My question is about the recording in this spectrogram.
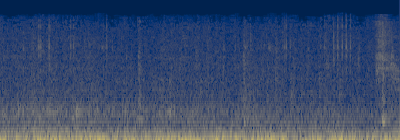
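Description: Van driving, heard from inside the cabin: a steady low rumble of engine and road noise.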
